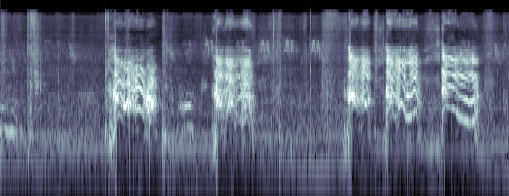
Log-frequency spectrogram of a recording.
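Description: Gordon Setter puppies yelping and whining in about five short bouts, each a high call that wavers up and down in pitch, the last one sliding downward.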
